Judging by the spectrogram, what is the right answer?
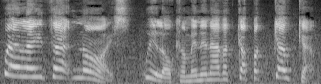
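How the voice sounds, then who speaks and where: A lively, sneering ruffian. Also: female voice, sits high, measured pace, a little hiss or hum, exaggerated voice. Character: sneering rough Victorian street ruffian. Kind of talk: comedy audio drama acting.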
